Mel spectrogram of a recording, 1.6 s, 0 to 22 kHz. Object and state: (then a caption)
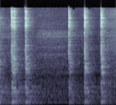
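Uncracked porcelain ignition electrode. Five light taps on the tips of the fragile porcelain ignition electrodes of a Carlin 701-801 oil burner, a check for cracks. Each tap gives a short, bright click with a quick decay and no rattle, so the electrode insulator sounds uncracked.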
